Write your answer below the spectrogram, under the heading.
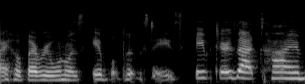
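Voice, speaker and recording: A strained woman's voice with ordinary pitch variation and a dry, close sound with no echo. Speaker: student organization leader. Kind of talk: club meeting address. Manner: strained, effortful speech.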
